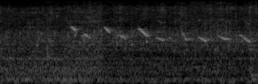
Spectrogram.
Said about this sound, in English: Just imagining yourself as you hear and listen to that beautiful river and stream and the birds chirping, just transporting yourself to a beautiful place in nature.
